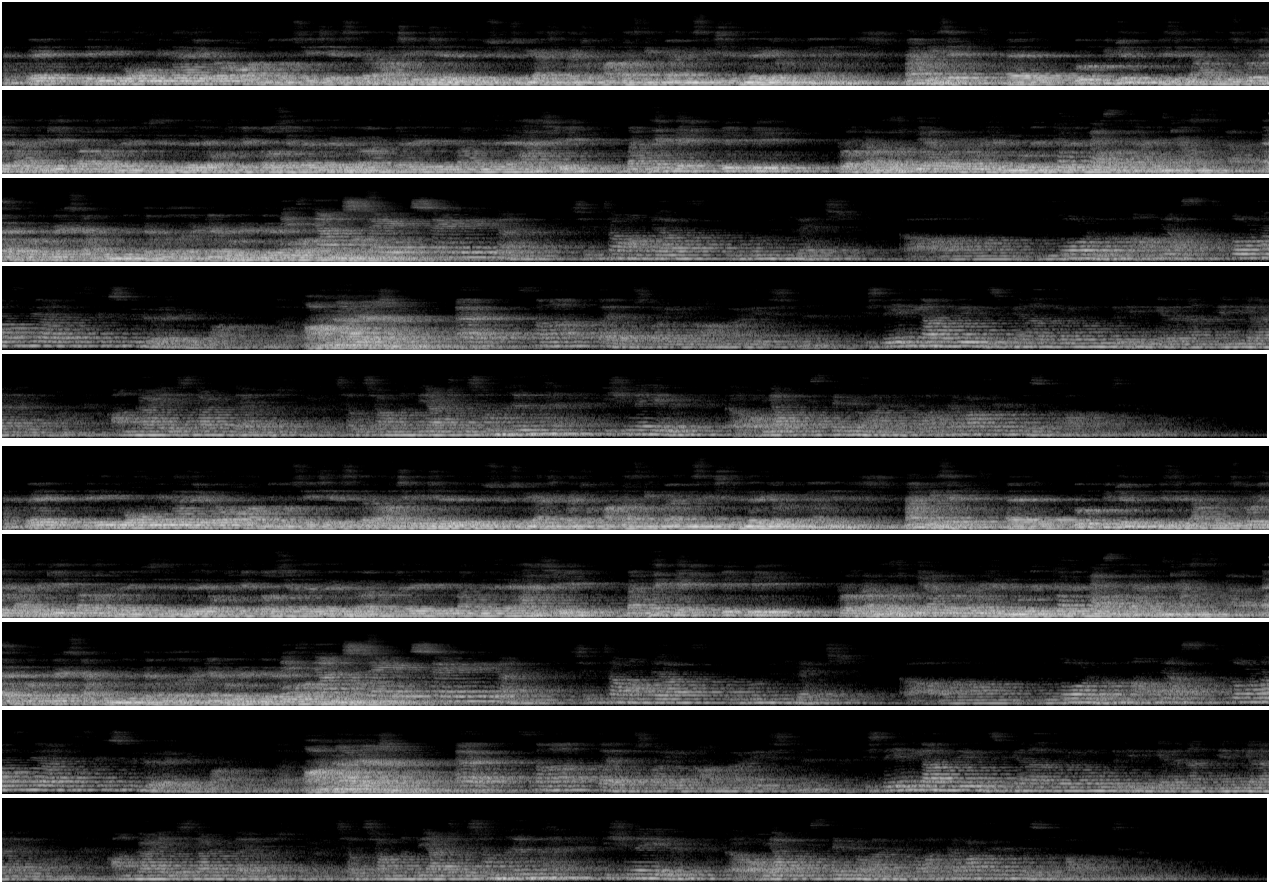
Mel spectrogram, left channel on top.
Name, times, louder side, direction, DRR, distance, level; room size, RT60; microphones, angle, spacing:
voice 1, 0.2-18.5 18.9-20.6 21.0-24.8 25.3-29.4 41.0-42.2 42.5-42.6, equal, 25° right, -11 dB, 0.5 m, -20 dB
voice 2, 23.2-24.5 24.9-25.3 28.1-30.6 31.0-32.2 32.6-33.8 34.4-37.2 37.6-42.1 42.5-42.9 43.3-46.2 46.6-51.3 51.8-62.2, equal, ahead, -13 dB, 1.4 m, -29 dB
3.8 x 3.4 x 2.2 m, 2.5 s
head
